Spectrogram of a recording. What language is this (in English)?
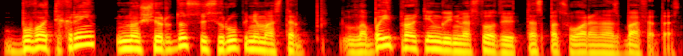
Lithuanian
